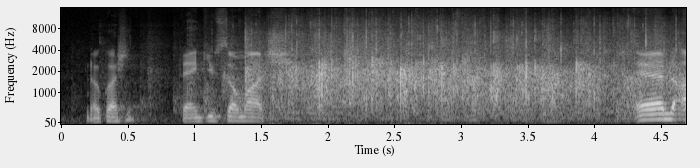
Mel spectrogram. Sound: audience applause

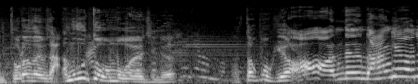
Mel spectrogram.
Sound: whispering

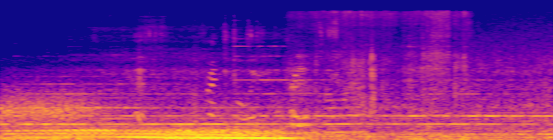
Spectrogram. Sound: soft music; wind howling; both chattering

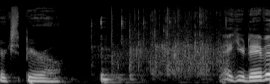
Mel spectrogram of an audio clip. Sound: audience clapping

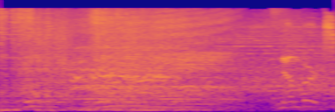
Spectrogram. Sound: engine revving

